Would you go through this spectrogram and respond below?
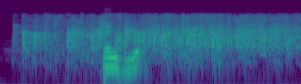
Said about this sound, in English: On behalf of all the Sport Analysis Network Football Crew, yes, I mean, I think you deserve an applause.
